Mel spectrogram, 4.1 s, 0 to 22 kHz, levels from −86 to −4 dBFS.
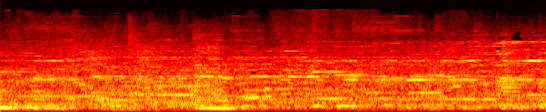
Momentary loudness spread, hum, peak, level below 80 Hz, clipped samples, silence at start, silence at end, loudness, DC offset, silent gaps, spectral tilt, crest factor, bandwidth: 3 LU; none; -14 dBFS; -68 dBFS; under 0.1%; 0 s; 0 s; -27 LUFS; under 0.1%; none; -5.5 dB/octave; 14 dB; 15.5 kHz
